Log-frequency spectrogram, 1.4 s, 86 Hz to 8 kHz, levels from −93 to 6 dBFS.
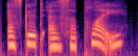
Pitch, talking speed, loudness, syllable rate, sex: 215 Hz, 215 wpm, -17 LUFS, 4.5 syllables/s, female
